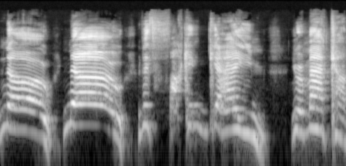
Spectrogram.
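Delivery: very high, very slow, dragged-out yelling, long no. Doing an impression of John raging at a game: impression of John yelling. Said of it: "I'll do an impression of John".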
